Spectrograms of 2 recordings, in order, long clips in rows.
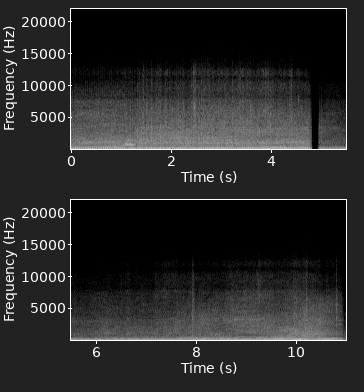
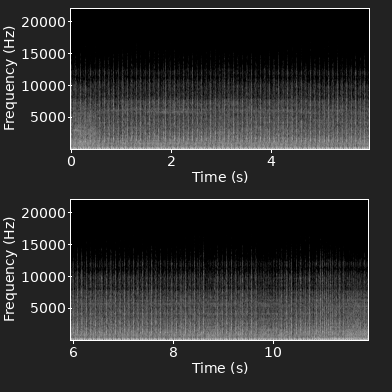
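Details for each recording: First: Craftsman riding mower after fixing clogged muffler: steady low engine drone with even firing, one brief cut then smooth restart; runs and drives normally. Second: Neighbor's cheap Craftsman riding mower, oil checked, jump-started: small single chugging at about 220 pulses a minute, wavering, won't rev up, no throttle response; owner suspects clogged muffler, rat's nest found.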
